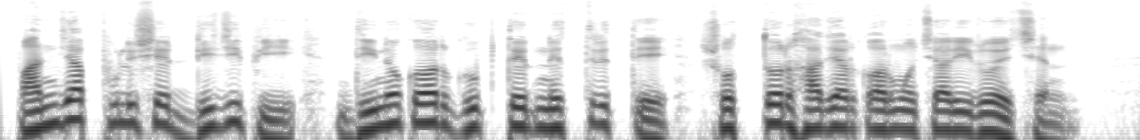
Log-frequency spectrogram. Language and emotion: Bengali, neutral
